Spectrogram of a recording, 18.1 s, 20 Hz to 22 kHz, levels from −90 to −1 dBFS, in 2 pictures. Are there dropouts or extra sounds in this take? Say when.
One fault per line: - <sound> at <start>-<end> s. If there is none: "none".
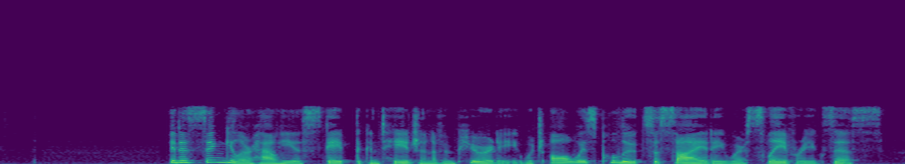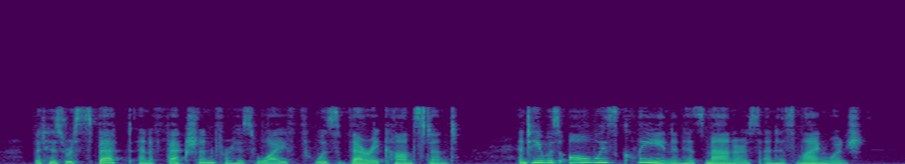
none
